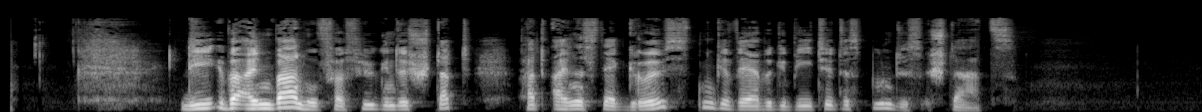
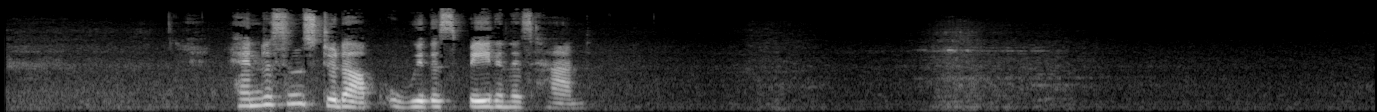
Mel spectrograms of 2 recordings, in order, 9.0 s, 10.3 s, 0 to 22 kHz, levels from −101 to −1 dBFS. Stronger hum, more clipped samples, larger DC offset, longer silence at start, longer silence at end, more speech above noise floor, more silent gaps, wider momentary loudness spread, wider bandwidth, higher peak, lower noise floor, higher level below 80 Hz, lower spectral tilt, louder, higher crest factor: neither; neither; neither; second, 0.65 s vs 1.75 s; second, 1.45 s vs 3.2 s; first, 58 dB vs 49 dB; neither; first, 24 LU vs 13 LU; second, 11.5 kHz vs 15.5 kHz; first, 0 dBFS vs -6 dBFS; first, -81 dBFS vs -74 dBFS; first, -68 dBFS vs -76 dBFS; first, -5.5 dB/octave vs -3 dB/octave; about the same, -23 LUFS vs -25 LUFS; about the same, 24 dB vs 24 dB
